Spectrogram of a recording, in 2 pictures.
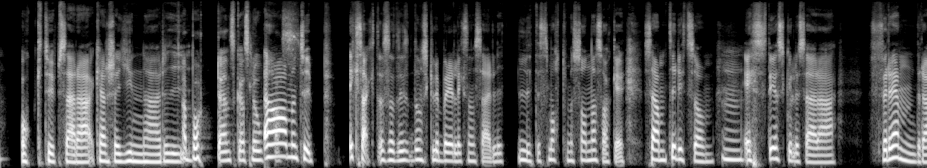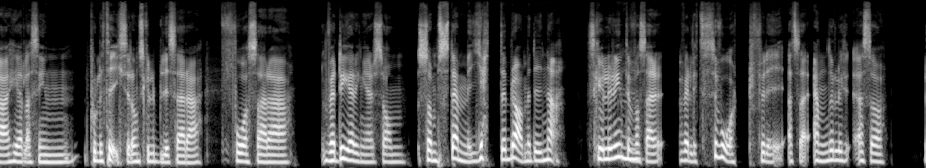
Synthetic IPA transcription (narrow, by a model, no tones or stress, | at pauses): ʔɔkːt̪ʰyːpsæːɾakʰanʂəjʏnːaɾiːbɔʈːənskasluːɑːmɛnt̪ʰyːp | ɛksakt̪als̬ɔat̪̚d̪ɛd̪ɔmskɵlːəbœɾjalɪksɔmsæ̰ːɾɭiːliːt̪əsmɔt̪ːmɛsɔnːasɑːkə̰ɾsamt̪ʰiːd̪ɪt̪sɔmʔɛst̪ʰeːskɵlːəsæːɾa | fœɾɛnd̪ɾaɦeːlasɪnpʰʊlɪt̪ʰḭːksɔd̪ɔmskɵlːəbliːsæːɾa | foːsæːɾa | væɖeːɾɪŋaɾsɔmsɔmst̪ɛmːəɾjɛt̪ːəbɾɑːmɛd̪iːna̰ | skɵlːəd̪ɛɪnt̪əvɑːsæːɾ | vɛld̪ɪt̪svoːʈ̚fœɖɛ̰jat̪sæ̰ːɾʔɛnd̪oːlʏalsɔ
